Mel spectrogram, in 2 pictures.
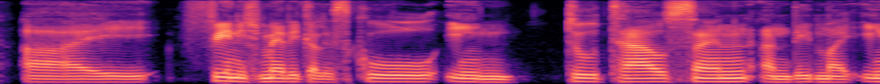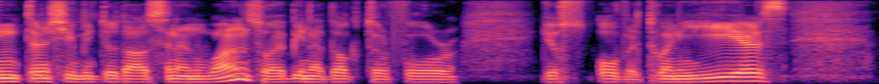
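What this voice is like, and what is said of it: Venezuelan accent. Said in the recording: “I'm originally from Venezuela, as you can probably pick up by the accent.”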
